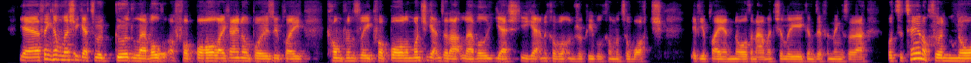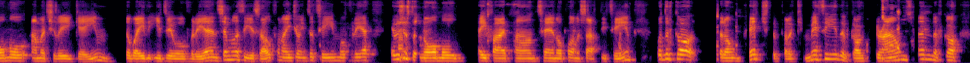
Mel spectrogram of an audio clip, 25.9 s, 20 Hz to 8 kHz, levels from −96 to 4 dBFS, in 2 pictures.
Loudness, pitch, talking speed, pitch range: -20 LUFS, 130 Hz, 250 wpm, 120-145 Hz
